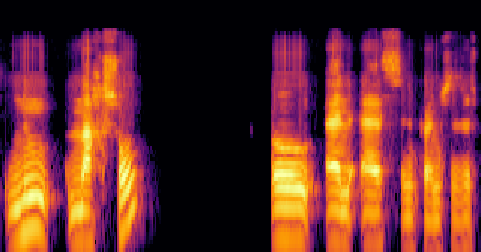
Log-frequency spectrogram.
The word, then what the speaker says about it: marchons: Then it's nous marchons. O-N-S in French is just pronounced O. You don't pronounce the S.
